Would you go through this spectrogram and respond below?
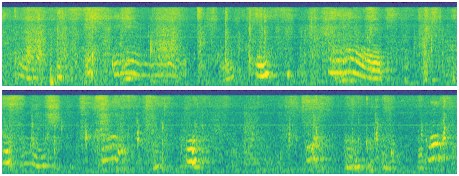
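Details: Newborn Bernese Mountain Dog litter, four days old, pushing and nursing; repeated short, bending whines and squeaks come from several pups over constant soft shuffling and suckling sounds.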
